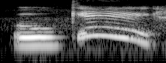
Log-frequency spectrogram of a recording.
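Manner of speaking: high, soft, drawn-out okay; weirded-out okay. Acted. Family reacting to a strange kid, high dubious okay. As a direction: stretch it out high, humoring him.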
